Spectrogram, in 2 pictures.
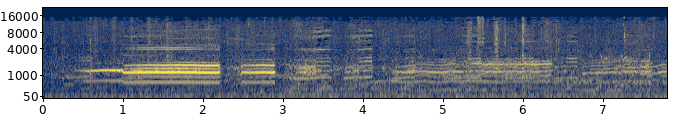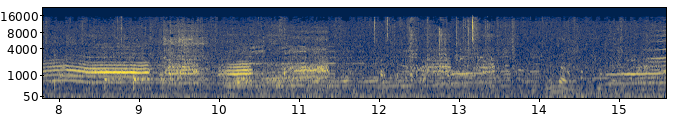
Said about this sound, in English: Their cargo consisted of chickens in stacked cages, and the chickens were making the most unearthly, unchicken-like mewling sounds.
